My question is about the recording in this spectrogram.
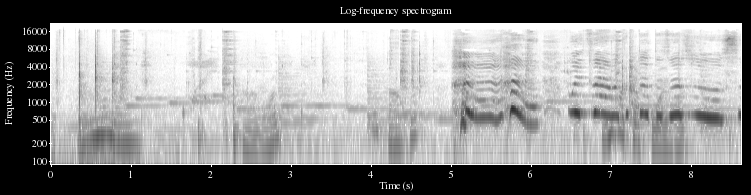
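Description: A small child's voice over background music with steady held notes. The child's voice grows loud and high from about five seconds in.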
